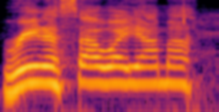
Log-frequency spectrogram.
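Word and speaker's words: Rina Sawayama: Reena Sawyama.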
